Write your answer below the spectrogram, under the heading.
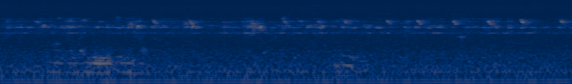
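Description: Faint mangrove riverbank wildlife ambience: a steady high insect hum, with a regular run of short, falling chirps about twice a second.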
